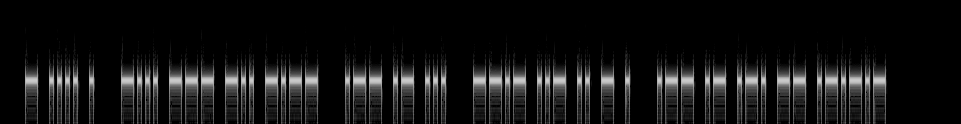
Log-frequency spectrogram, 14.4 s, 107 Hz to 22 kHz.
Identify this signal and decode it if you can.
Morse code, heard as a keyed tone, about 20 wpm, 700 Hz. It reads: THE BODY WAS QUITE WARM.
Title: Sentences from Top 1000 Words - Review Part 2 - 20wpm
